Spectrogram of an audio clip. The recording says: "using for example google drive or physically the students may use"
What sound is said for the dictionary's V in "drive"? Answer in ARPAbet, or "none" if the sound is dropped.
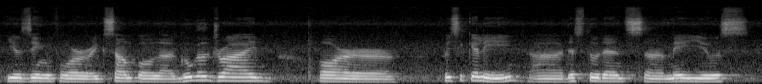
B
